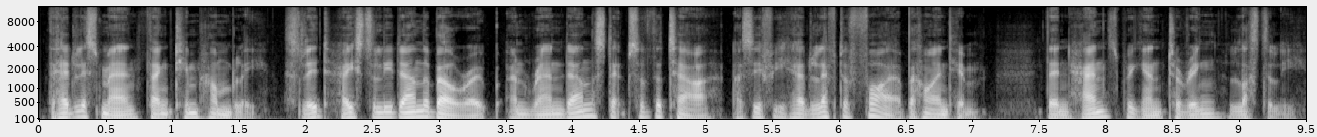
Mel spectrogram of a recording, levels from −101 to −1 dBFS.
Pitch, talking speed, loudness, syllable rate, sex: 100 Hz, 220 wpm, -20 LUFS, 5.2 syllables/s, male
